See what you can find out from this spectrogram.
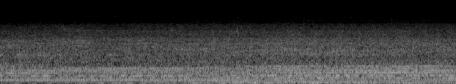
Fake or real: fake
